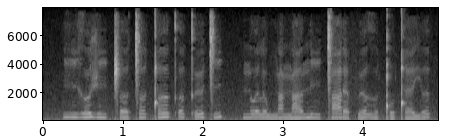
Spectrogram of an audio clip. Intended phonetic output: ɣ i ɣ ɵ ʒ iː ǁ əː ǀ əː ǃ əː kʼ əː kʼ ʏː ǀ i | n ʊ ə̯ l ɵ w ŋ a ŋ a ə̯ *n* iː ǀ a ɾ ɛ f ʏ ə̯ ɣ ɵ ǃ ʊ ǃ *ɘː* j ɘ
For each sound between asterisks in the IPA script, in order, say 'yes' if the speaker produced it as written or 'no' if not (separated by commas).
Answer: yes, no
